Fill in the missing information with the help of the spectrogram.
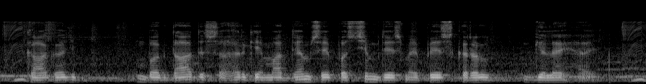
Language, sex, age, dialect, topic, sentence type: Magahi, male, 36-40, Southern, agriculture, statement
